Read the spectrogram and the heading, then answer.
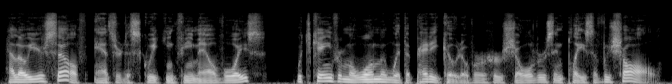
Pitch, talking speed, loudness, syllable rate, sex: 100 Hz, 205 wpm, -18 LUFS, 6.0 syllables/s, male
